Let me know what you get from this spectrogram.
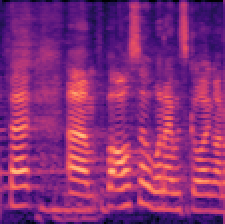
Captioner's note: everybody laughs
